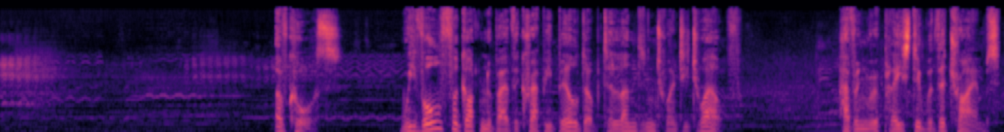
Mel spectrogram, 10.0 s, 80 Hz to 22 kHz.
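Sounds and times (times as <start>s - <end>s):
sheep bleating: 0.0s - 0.8s, 1.6s - 3.4s
speech: 2.8s - 7.4s, 8.4s - 10.0s.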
